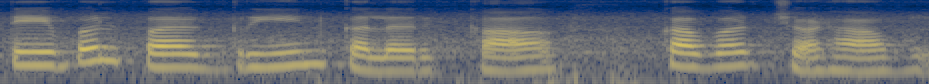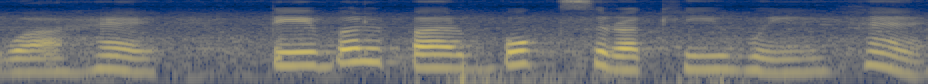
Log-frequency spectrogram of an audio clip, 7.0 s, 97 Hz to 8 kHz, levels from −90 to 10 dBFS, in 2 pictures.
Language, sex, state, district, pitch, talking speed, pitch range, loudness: Hindi, male, Madhya Pradesh, Katni, 235 Hz, 130 wpm, 200-265 Hz, -18 LUFS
